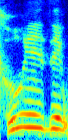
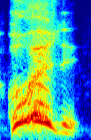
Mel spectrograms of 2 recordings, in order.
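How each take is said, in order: First: Said in the usual way. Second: Loud, high-pitched tough challenge; toughened-up, booming door challenge; means-business holler. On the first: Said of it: "We'll be like". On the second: Shown as a demonstration. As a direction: holler through the door like you mean business. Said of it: "Let 'em know you mean business".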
